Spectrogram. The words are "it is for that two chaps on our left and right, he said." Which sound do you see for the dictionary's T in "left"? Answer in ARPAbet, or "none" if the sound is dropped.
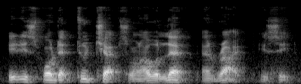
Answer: T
